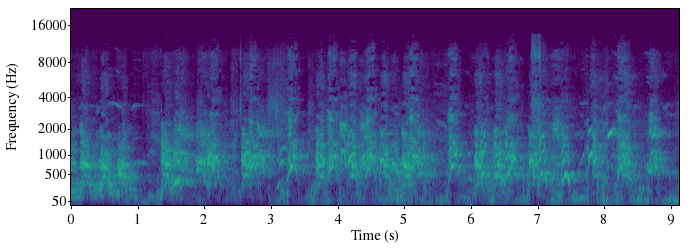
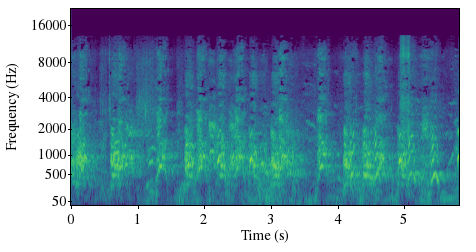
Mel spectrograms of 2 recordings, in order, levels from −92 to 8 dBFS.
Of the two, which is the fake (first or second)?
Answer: first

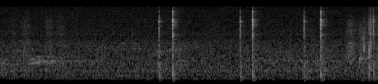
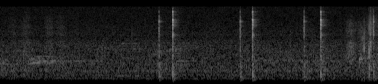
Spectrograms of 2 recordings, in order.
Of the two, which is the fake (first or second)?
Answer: first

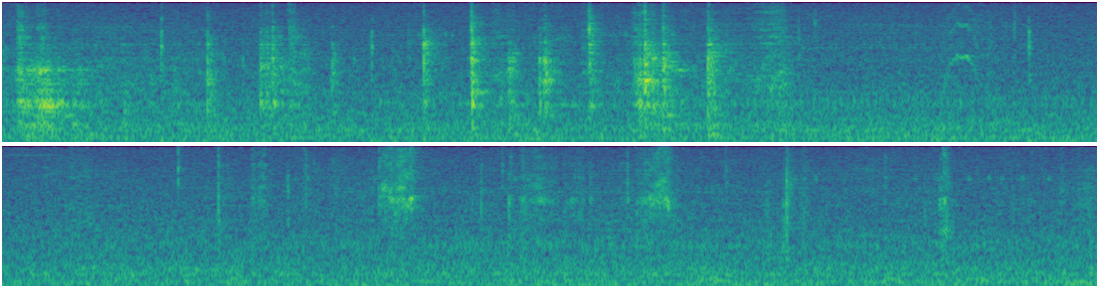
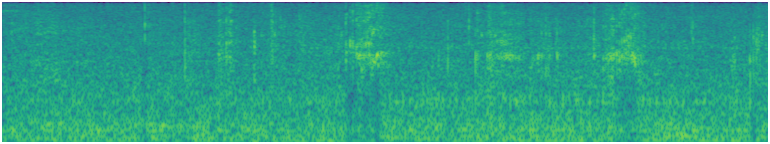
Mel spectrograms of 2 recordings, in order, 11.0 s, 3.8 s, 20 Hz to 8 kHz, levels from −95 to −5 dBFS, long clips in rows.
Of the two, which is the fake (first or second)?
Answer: first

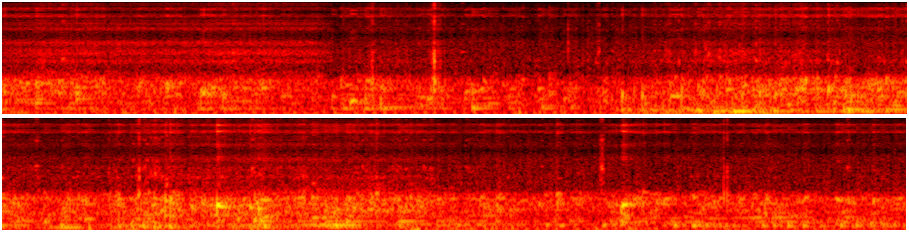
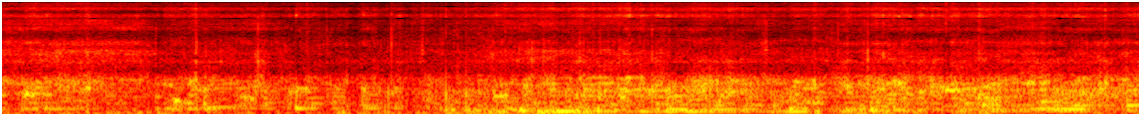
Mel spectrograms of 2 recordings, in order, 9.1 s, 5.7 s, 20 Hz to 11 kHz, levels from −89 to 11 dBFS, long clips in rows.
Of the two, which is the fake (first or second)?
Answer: second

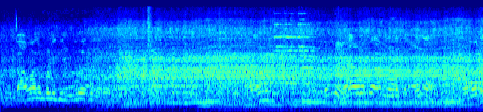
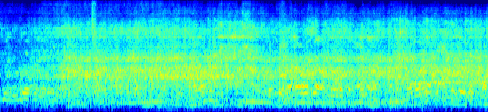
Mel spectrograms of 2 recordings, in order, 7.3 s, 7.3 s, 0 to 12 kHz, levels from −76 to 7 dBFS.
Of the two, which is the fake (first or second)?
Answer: second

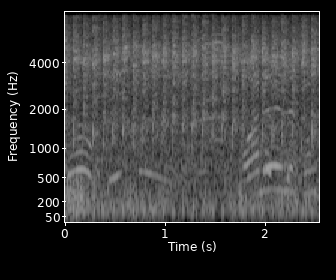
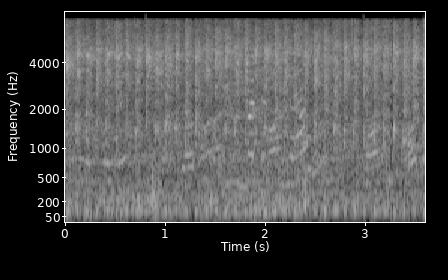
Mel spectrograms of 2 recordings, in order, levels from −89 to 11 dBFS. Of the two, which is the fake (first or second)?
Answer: second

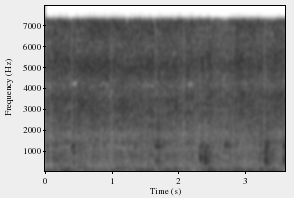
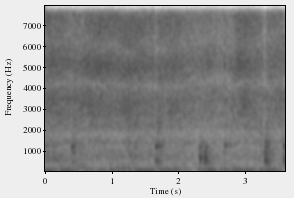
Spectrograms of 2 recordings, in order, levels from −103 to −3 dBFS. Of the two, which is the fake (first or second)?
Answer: first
